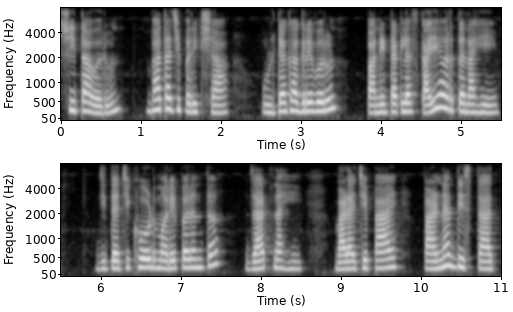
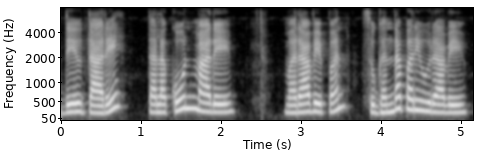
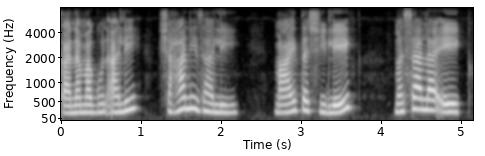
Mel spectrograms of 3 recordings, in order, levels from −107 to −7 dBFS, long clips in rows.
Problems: background sounds at intervals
